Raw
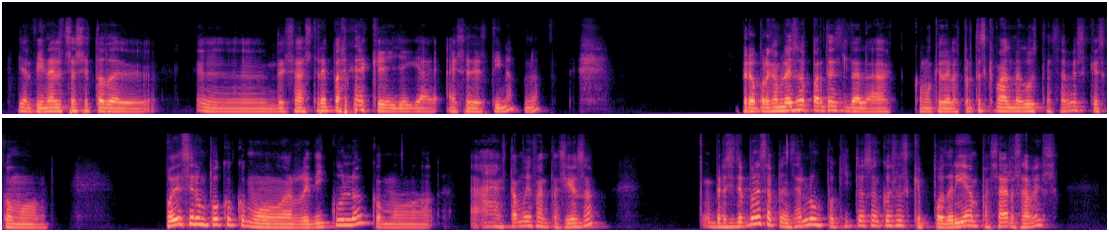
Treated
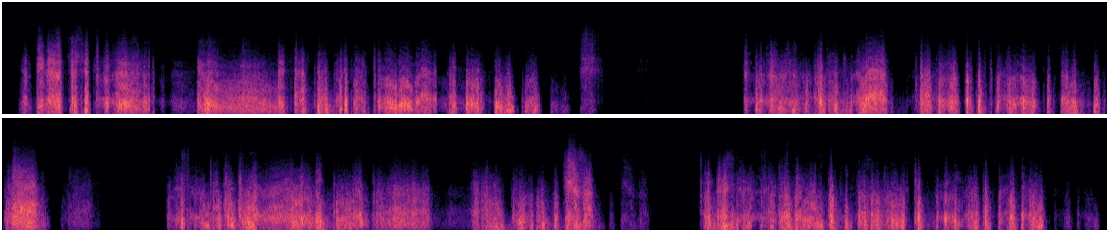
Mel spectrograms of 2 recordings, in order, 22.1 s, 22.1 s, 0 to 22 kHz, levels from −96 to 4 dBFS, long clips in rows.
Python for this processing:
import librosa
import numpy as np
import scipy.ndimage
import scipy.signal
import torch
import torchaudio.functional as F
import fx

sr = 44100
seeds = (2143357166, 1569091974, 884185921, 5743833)

y = fx.fade_in_head(x, sr, length_s=0.93)
y = scipy.signal.sosfilt(scipy.signal.butter(2, 170.0, 'highpass', fs=sr, output='sos'), y)
y = fx.low_shelf(y, sr, hz=500.0, db=-5.0)
y = y + 0.68 * np.pad(y, (int(6.2 * sr / 1000.0), 0))[:len(y)]
y = fx.over_compress(y, sr, threshold_db=-26.0, ratio=-1.0)
y = fx.filter_lfo_lowpass(y, sr, shape='saw_down', hz=0.18, low_hz=370.0, high_hz=2100.0, q=0.77)
y = y + 10.0 ** (-14.5 / 20.0) * np.pad(y, (int(556 * sr / 1000.0), 0))[:len(y)]
y = fx.power_curve(y, sr, exponent=2.0)
y = fx.whisperise(y, sr, seeds[0])
y = y * 10.0 ** (4.0 / 20.0)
